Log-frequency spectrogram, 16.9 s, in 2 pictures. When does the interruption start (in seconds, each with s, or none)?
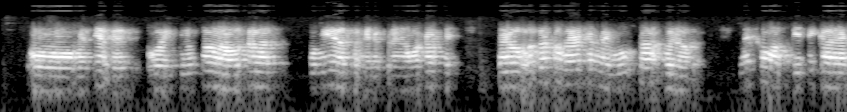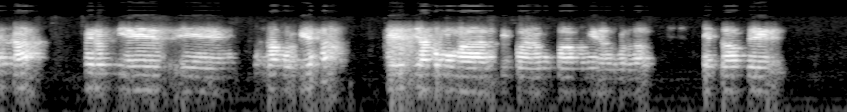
none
